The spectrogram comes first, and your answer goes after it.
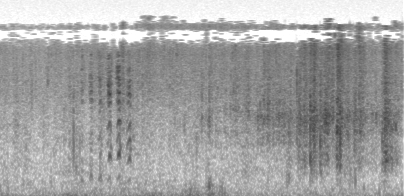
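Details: Nigerian Dwarf dairy show goats on a ranch give wavering, nasal bleats, one around one second and a stronger, longer bleat near three seconds, against a constant low rumble.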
